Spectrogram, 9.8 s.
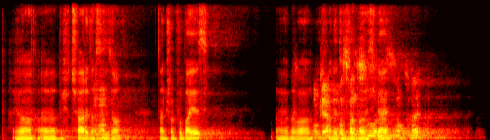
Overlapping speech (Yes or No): Yes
